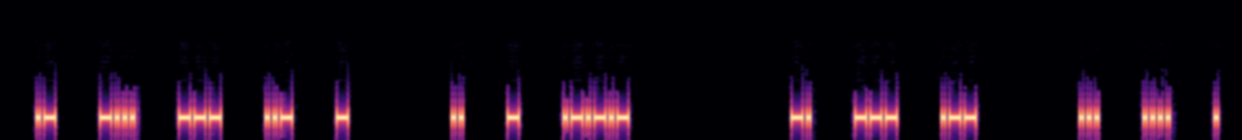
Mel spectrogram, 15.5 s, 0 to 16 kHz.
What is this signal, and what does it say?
Morse code, heard as a keyed tone, about 25 wpm, spaced as for 12 wpm, 600 Hz. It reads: ABOUT IT. NOW SHE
